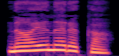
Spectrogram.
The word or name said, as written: ನಾಯನರಕ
